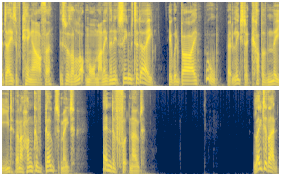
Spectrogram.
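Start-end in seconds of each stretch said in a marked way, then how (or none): none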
